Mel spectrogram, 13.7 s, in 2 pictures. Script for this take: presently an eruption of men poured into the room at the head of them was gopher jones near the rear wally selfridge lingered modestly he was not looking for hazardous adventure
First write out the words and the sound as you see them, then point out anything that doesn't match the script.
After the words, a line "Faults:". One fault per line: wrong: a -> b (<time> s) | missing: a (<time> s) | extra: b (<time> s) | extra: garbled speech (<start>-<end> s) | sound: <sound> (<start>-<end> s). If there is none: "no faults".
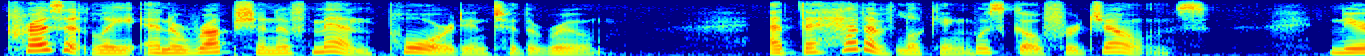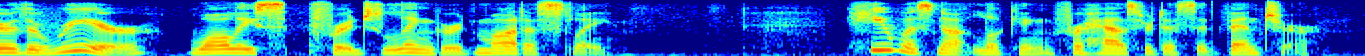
presently an eruption of men poured into the room at the head of looking was gopher jones near the rear wally selfridge lingered modestly he was not looking for hazardous adventure
Faults:
wrong: them -> looking (4.5 s)
sound: dropout (8.2-8.4 s)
